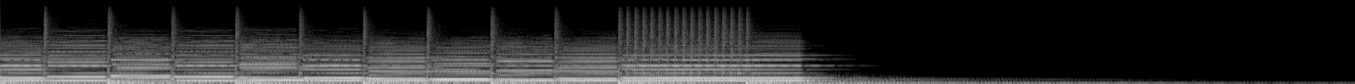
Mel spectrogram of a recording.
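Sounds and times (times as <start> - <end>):
march music: 0.0 - 8.7.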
